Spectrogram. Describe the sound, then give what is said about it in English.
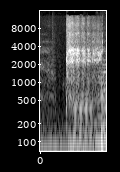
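A single raspy burp rumbles out for just under a second after a brief quiet pause, rough and breathy with a low, buzzing undertone. No one speaks. “There might be a moment of silence because I need to burp as well.”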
